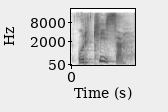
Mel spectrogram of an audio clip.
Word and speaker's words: Urquiza: Macarena Sanchez är en stridbar kvinna, hon är 27 år gammal och fick sparken från sin förra klubb, Urquiza. Urquiza, säger jag. Vi ska ju ha argentinskt uttal såklart, inte något spanskt läspande.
